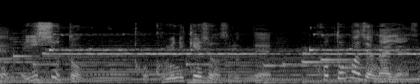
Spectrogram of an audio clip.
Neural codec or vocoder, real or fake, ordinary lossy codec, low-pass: none; real; none; 7.2 kHz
